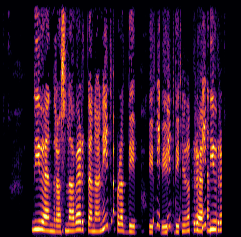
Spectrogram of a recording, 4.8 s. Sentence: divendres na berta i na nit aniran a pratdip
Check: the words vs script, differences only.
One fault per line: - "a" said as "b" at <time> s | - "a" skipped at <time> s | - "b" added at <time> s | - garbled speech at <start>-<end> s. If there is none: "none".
- "aniran" skipped at 2.2 s
- garbled speech at 3.0-4.4 s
